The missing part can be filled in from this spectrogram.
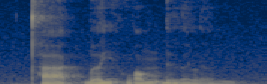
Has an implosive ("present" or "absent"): present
